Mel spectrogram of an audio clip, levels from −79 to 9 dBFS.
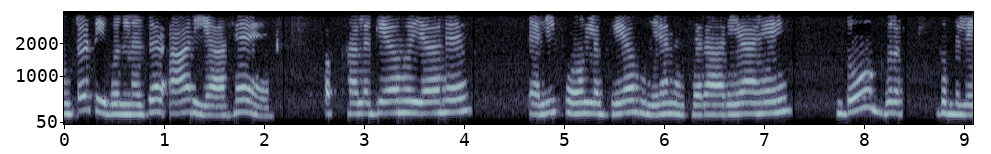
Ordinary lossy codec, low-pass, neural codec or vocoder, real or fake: none; 3.6 kHz; none; real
